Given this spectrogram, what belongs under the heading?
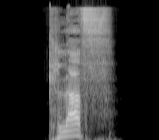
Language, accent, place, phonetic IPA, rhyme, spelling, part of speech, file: German, Germany, Berlin, [klaf], -af, klaff, verb, De-klaff.ogg
- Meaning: 1. singular imperative of klaffen 2. first-person singular present of klaffen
